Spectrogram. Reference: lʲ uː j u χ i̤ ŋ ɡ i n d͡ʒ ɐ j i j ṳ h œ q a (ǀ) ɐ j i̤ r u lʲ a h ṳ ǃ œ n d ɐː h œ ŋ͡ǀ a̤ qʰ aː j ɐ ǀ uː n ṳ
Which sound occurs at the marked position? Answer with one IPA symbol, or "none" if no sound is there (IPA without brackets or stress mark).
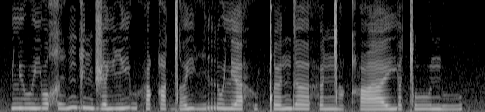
ɡ͡ǀ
